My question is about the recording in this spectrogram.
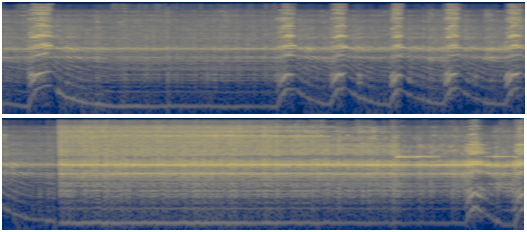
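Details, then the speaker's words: Nitro RC car engine, cold, after fuel lines cleaned and dry block lubricated: quick sharp revs falling off fast, then screaming high pitch; starving for fuel, partly from cold, needle valve then richened about half a turn. Lean running, fuel-starved. "When I was revving it up and it was starving for fuel, you could hear it going, and that was partly because it was cold"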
